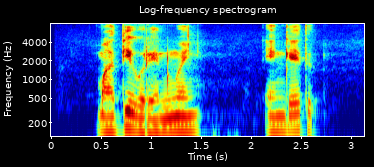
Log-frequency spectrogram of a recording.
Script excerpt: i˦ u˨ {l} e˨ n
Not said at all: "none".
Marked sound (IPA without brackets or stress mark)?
ɾ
